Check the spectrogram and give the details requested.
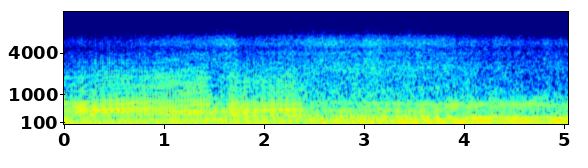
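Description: Yamaha R7's 689 cc parallel-twin engine, with a straight-through Akrapovic full carbon exhaust and its dB-killer out, pulling hard under throttle with the pitch rising. It drops in pitch with an upshift about a second and a half in, then keeps pulling steadily and slowly rises again.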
